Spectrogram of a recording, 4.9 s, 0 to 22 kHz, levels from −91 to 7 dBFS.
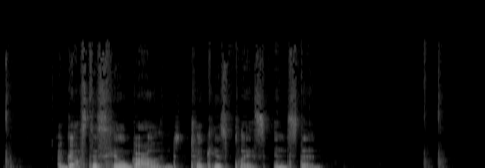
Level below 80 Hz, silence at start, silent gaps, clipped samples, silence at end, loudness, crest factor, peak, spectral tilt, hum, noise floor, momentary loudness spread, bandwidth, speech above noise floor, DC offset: -74 dBFS; 0.05 s; none; under 0.1%; 0.4 s; -46 LUFS; 26 dB; -22 dBFS; -5 dB/octave; none; -90 dBFS; 11 LU; 16.5 kHz; 45 dB; under 0.1%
